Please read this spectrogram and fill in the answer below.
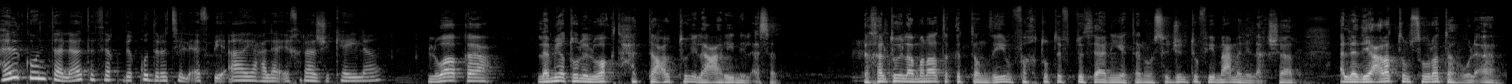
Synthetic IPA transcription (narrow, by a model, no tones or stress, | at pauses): halkʊnt̪lat̪aθɪqbɪqʊd̪ɾˤɑlʔɛ̰fbḭːʔaːjʕalaʔɪxɾˤɑːd͡ʒkajla | fɪlwɑːqɪʕ | lamjɑt̪ˤʊlɪlwɑqt̪ħat̪ːaʕʊd̪̚t̪ʊʔɪlaʕaɾiːnɪlʔa̰sad̪̚ | d̪̥axalt̪ʊʔɪlamɑnɑːt̪ˤɨqɪt̪ːɑnðˤiːmfaxt̪ʊt̪ˤɨft̪ʊθaːnɪjawɪsad͡ʒɪnt̪ʊfimaʕmalɪlʔaxʃaːb̚ʔalːaðiʕɑɾˤɑd̪̚t̪hʊmsˤuːɾˤɑt̪ahɪlʔaːn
